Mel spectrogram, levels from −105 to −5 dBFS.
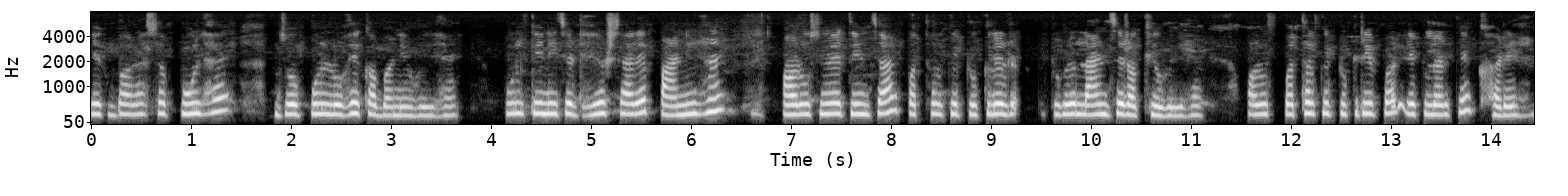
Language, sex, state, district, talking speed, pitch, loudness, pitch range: Hindi, female, Bihar, Muzaffarpur, 180 wpm, 275 Hz, -19 LUFS, 255-285 Hz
